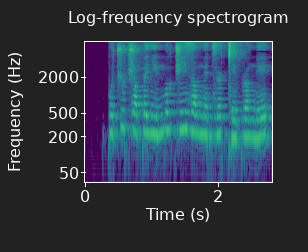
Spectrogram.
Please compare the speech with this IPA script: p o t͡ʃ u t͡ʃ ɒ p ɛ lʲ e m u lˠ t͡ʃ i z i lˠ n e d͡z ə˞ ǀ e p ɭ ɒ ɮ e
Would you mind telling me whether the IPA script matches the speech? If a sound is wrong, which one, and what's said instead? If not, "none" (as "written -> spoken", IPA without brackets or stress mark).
ɮ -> n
